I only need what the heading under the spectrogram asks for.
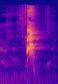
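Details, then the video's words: Short-legged Dachshund kept as a pet, talking back to its owner; one short, sharp bark in the middle, preceded by soft background murmur. "숏다리 닥스훈트 폴리쉬 vs 멍멍이삼촌 대화가 되는 넘"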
